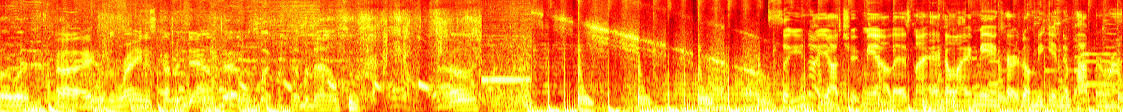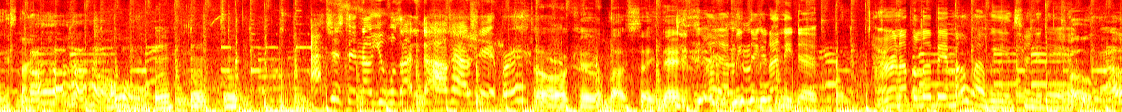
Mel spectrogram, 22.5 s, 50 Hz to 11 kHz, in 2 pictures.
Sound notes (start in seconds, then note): 4.8 beep; 6.1 upbeat funky music; 11.6 woman chuckling; 12.6 man grunting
